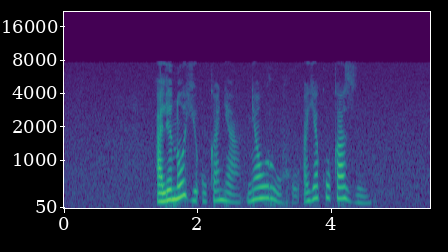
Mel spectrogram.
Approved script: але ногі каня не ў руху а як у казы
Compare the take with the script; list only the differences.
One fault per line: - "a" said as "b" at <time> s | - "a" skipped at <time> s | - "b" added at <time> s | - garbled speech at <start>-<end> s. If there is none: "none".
- "ў" added at 2.0 s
